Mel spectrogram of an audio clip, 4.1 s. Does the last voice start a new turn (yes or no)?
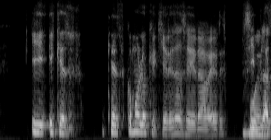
no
